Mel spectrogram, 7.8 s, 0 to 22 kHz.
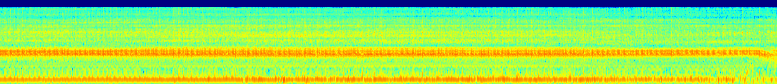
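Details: Traxxas Revo 3.3 nitro engine: high, steady buzzing drone at constant pitch, unbroken with no sputter or dropout; engine running fine, though truck needs new transmission, spur gear with missing teeth, starter motor and one-way bearing.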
